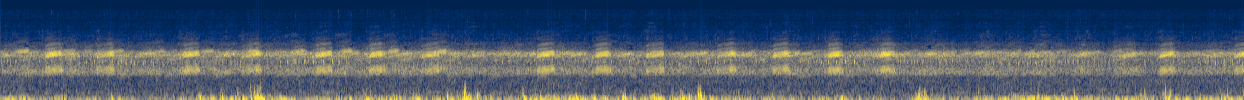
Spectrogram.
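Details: Frogs calling in rice fields in the countryside at sunset, a dense chorus of rapid pulsed croaks layered into steady throbbing waves, with soft low rumble underneath.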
